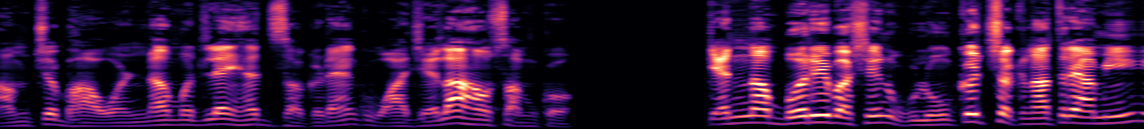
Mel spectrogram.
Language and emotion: Goan Konkani, angry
